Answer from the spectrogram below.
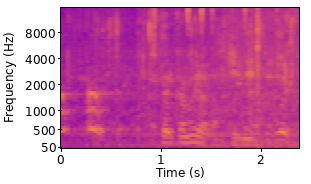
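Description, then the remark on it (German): Several dogs bark in short, scattered bursts over about two seconds, mixed with the voices of logging workers calling the dogs back. “Die Arbeiter rufen die Hunde zurück.”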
